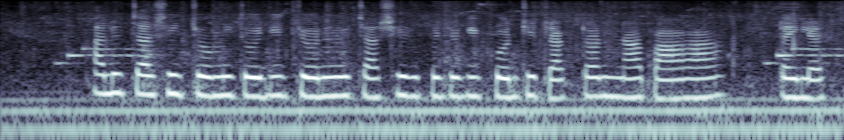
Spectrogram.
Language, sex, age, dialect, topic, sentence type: Bengali, female, 31-35, Rajbangshi, agriculture, question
